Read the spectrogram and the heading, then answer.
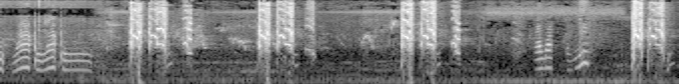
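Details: A pet green ringneck parrot mimicking speech: a few wavering talk-like syllables, then repeated loud harsh squawks every second or so with softer warbles between.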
